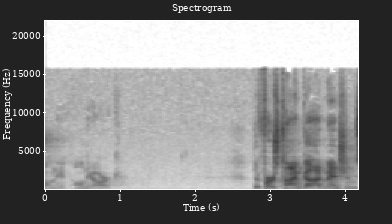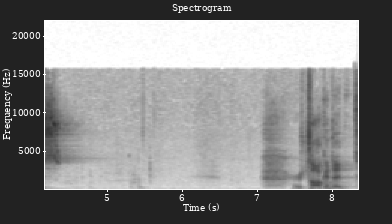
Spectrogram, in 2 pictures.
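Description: A middle-aged man preaches with emphasis through a microphone, in bursts with pauses.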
